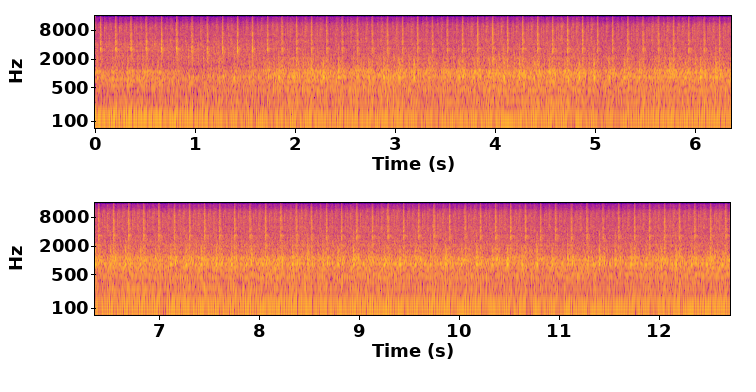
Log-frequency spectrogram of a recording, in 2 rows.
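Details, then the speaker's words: 1961 Corvair Lakewood wagon, 80 hp, Powerglide, new rings and valve job, hot after 20 minutes' running. A fast, loose metallic rattle at hot idle, absent when cold; oil pressure flickers low. Not rod or wrist pin; crank thrust bearing suspected. "it runs great when it's cold but as soon as it heats up it's got a rapid rapidy sound and sounds like something's swinging away inside loose"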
